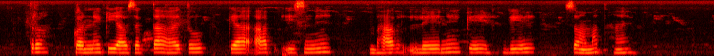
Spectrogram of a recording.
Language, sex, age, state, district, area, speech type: Hindi, female, 45-60, Uttar Pradesh, Mau, rural, read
